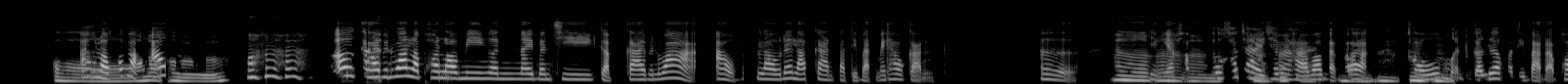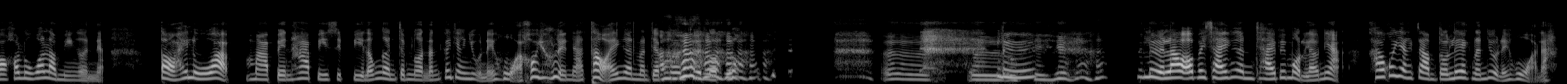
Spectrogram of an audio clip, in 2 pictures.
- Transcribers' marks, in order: chuckle; tapping; laughing while speaking: "เขาอยู่"; chuckle; chuckle
- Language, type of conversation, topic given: Thai, advice, จะเริ่มคุยเรื่องการเงินกับคนในครอบครัวยังไงดีเมื่อฉันรู้สึกกังวลมาก?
